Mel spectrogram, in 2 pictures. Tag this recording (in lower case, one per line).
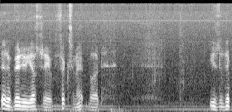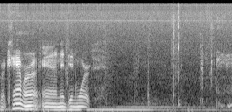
speech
